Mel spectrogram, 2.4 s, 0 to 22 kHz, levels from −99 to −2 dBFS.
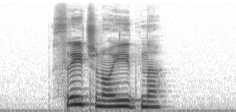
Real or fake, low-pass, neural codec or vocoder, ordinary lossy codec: real; 19.8 kHz; none; none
